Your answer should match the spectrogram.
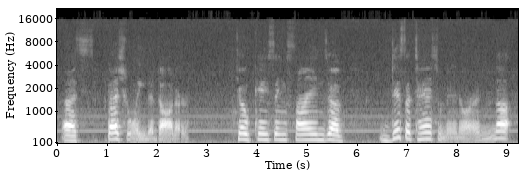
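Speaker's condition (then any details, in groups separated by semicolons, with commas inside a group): Cerebral palsy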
